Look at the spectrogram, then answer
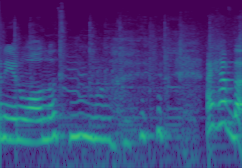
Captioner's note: laughs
